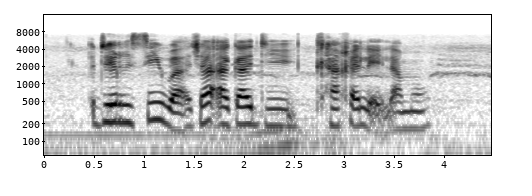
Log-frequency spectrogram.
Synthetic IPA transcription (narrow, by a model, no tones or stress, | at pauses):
dirisiwad͡ʒaʔakʼadit͡ɬʰaχɛlɛ̰lamo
